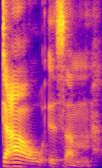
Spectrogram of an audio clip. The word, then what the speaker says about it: Taoism: China is that of Taoism it sounds like I'm pronouncing it with a D but that's because of the emphasis on the T so it's almost like you pronounce it as Taoism but that's how we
